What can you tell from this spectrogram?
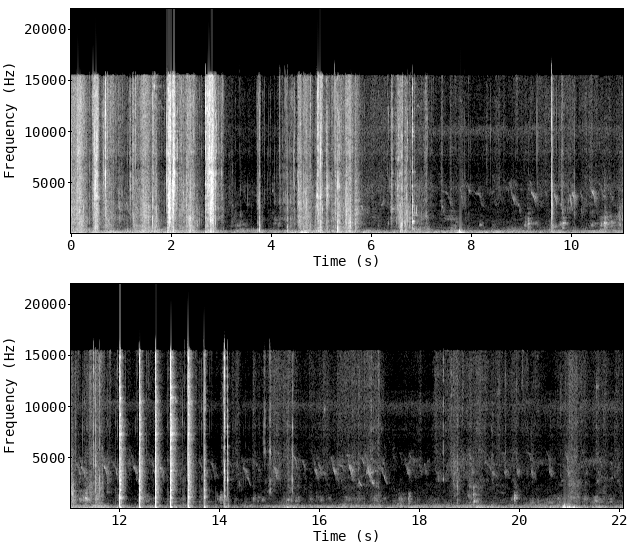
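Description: Digging and scraping through soil and old rubbish with a metal hand tool: irregular scrapes and knocks, busiest in the first few seconds, and a quick run of about eight sharp knocks around twelve seconds in. Hens clucking in the background.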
